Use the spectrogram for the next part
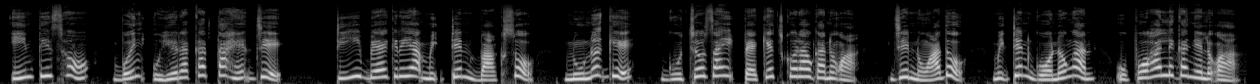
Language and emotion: Santali, surprised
